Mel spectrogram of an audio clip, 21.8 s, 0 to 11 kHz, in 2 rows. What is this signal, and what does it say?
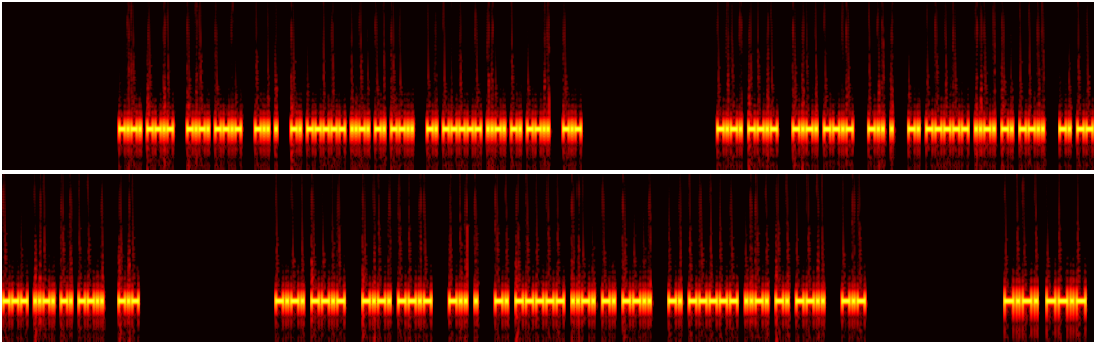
Morse code, heard as a keyed tone, about 48 wpm, 700 Hz. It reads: CQ CQ DE N0FNZ N0FNZ K CQ CQ DE N0FNZ N0FNZ K CQ CQ DE N0FNZ N0FNZ K CQ
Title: Speed-Racing Common QSO Phrases - 40wpm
